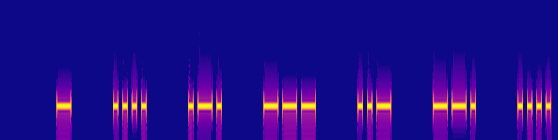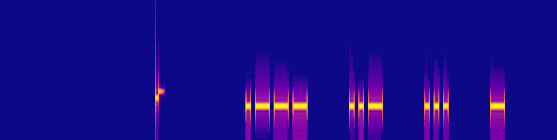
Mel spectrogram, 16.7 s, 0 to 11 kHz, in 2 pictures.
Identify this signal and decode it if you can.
Morse code, heard as a keyed tone, about 17 wpm, spaced as for 10 wpm, 700 Hz. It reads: THROUGH JUST
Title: 3x Character Spacing - Top 300 Words - 17wpm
